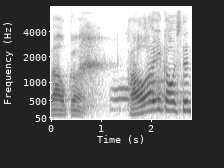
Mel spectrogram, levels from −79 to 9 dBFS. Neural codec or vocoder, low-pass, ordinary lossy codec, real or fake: none; 7.2 kHz; Opus, 16 kbps; real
